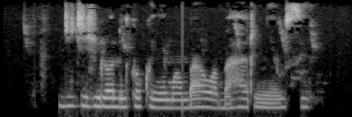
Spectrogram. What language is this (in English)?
Swahili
